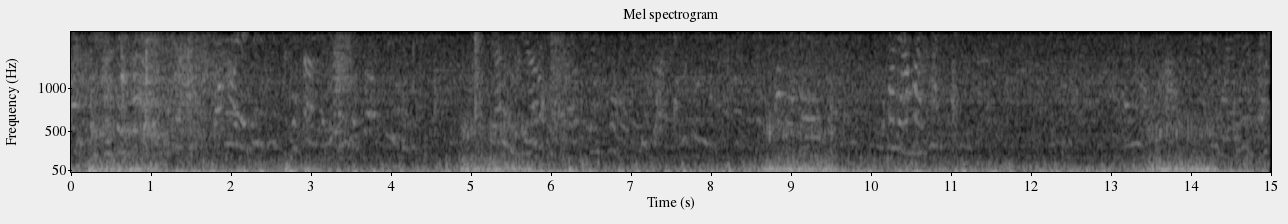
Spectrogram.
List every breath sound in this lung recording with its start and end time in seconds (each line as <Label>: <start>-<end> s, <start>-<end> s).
Inhalation: 0.00-1.18 s, 4.85-5.84 s, 8.69-9.70 s, 13.48-14.49 s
